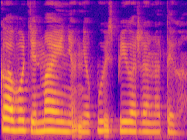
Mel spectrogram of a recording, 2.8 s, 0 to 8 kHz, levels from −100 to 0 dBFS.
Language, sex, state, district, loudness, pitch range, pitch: Wancho, female, Arunachal Pradesh, Longding, -18 LUFS, 190-215 Hz, 200 Hz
